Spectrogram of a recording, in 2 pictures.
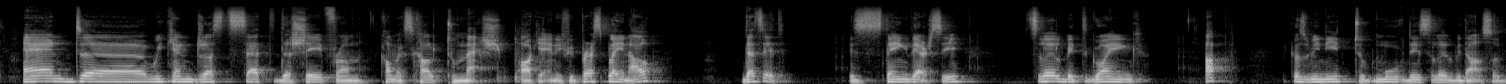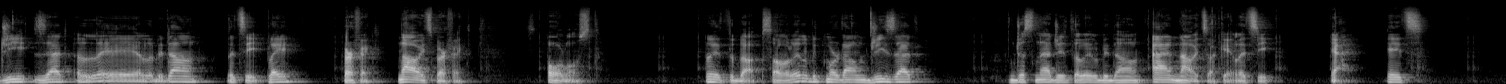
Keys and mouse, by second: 3.5-4.6 drag, 6.5-8.4 drag, 9.7-10.6 drag, 11.1-12.3 drag, 13.0 click, 13.8 click, 14.8 g, 17.7 click, 19.2 click, 20.4-22.1 drag, 22.7-23.5 drag, 23.5 g, 25.9 click, 26.5 click, 27.2 click, 27.8 click, 28.3-30.1 drag.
